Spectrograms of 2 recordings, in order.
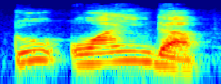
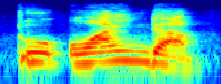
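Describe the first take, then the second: The two takes are said the same way.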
